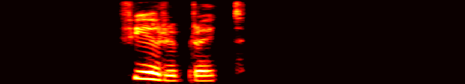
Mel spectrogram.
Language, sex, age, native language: Icelandic, female, 20-29, Icelandic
